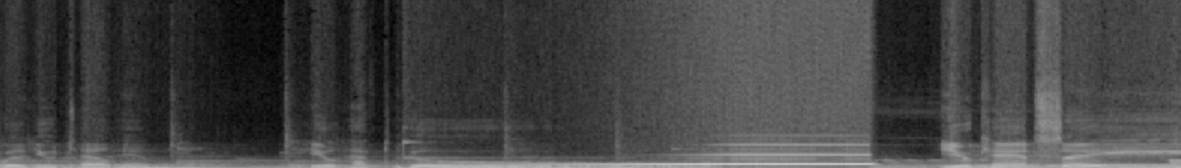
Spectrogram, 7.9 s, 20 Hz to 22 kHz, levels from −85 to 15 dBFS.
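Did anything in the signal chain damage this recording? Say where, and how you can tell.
Yes. The converter stage shows sample clock jitter through the whole clip. A fine hiss and roughness rides on the sound. It grows on loud and bright passages. That tracking points to timing error, not steady noise. An unstable clock samples slightly early or late, and the error scales with waveform slope. The timing spread sounds like around 10 microseconds rms, leaving error roughly 25 dB below the signal.

A loudspeaker feedback squeal occurs in the analogue acoustic path between loudspeaker and microphone. From 3.16 s to 5.88 s a single 625 Hz tone appears. It swells for about two seconds and ends up far louder than the programme, roughly 15 dB above it. One pitch that feeds on itself is the mark of a closed loop. At that frequency the loop gain exceeds one until the loop is broken.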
